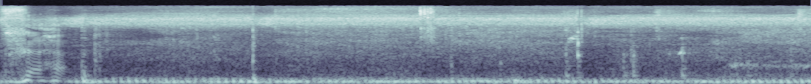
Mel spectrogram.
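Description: Street ambience: a motor vehicle running, with indistinct voices and a few faint ticks.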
